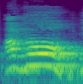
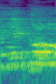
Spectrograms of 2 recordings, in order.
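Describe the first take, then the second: First: "ago" with an open first vowel, a-go; correct pronunciation. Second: "ego" with an "e" first vowel, ay-go; wrong pronunciation. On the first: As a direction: say "ago" as अगो, starting on अ. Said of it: "तीसरा क्या पढ़ना है?". ("ago" का सही उच्चारण, अ से शुरू) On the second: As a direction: mispronounce it as "ego", starting on ए. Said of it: "ego नहीं पढ़ना है". ("ego" वाला गलत उच्चारण, ए से शुरू) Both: Shown as a demonstration.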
